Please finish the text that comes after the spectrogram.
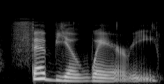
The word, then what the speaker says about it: February: noise written and feb you don't say the r febru you don't even say the r at all this is just dividing it into syllables feb but it really sounds like fabia or feb u but no r february and the where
